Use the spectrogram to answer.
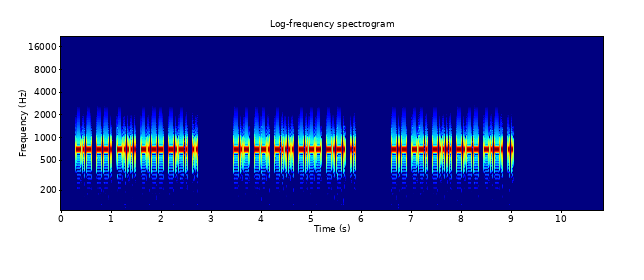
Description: Morse code, heard as a keyed tone, about 34 wpm, 700 Hz. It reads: KG6YCI KG6YCI KG6YCI
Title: USA Call Signs - 6 Characters - Repeated 3x - 35wpm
